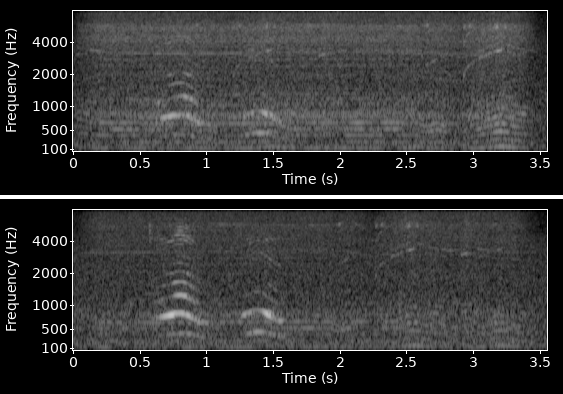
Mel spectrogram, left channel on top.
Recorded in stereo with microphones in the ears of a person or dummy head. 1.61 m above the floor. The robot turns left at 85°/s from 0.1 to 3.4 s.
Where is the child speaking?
55° right (ahead or behind), 2.0 m; by 2.5 s 40° left (ahead or behind), 2.0 m.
